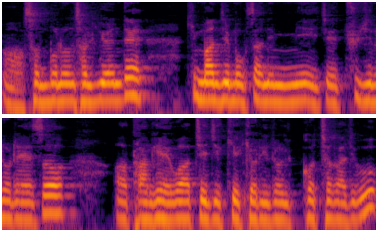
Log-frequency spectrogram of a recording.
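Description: A man speaks at a fairly slow pace with fairly even intonation. His fairly high voice is somewhat breathy, with a dark, mellow tone. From South Korea, Chungcheong (Chungju area). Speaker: retired pastor and theology lecturer. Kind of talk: interview, life story. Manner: hesitant, many fillers.

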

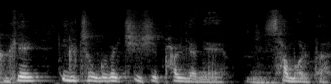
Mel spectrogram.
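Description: Pitch varies in an ordinary way. The delivery is very slow. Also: man. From South Korea, Chungcheong (Chungju area). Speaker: retired pastor and theology lecturer. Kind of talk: interview, life story. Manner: hesitant, many fillers.

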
